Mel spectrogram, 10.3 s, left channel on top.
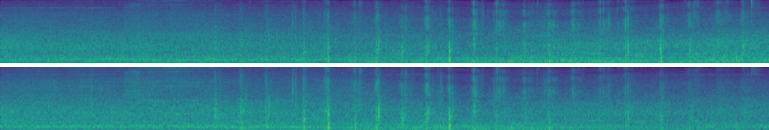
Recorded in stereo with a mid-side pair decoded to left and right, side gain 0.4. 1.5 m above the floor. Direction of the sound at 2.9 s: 65° right.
